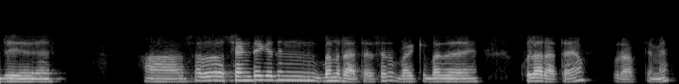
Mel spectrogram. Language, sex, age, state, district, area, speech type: Urdu, male, 18-30, Uttar Pradesh, Ghaziabad, urban, conversation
